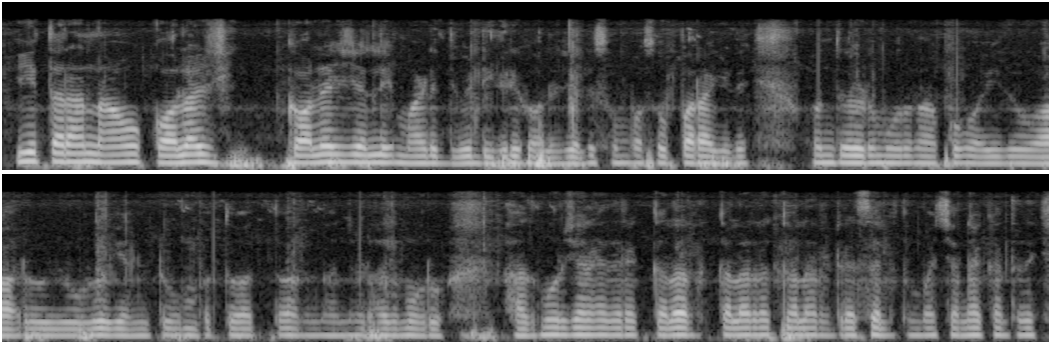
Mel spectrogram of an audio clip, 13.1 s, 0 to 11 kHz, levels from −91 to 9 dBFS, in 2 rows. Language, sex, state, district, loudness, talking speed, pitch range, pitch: Kannada, male, Karnataka, Belgaum, -18 LUFS, 150 wpm, 135-145 Hz, 140 Hz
